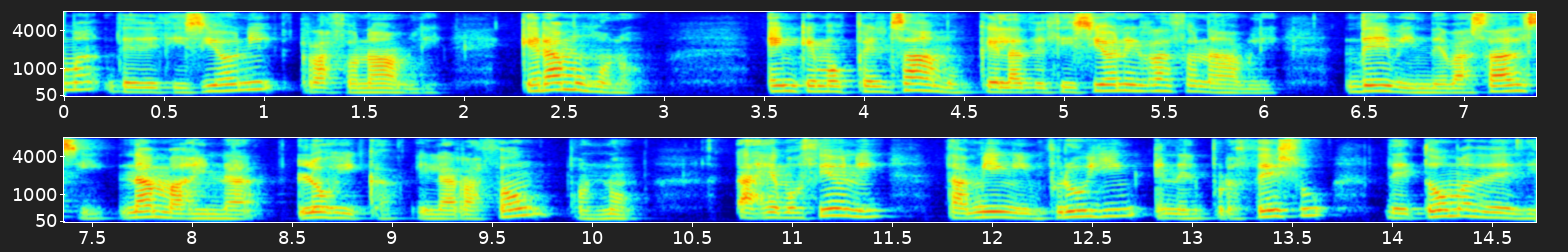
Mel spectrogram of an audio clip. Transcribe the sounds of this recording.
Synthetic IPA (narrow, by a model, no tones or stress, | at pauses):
maðe̞ð̞e̞θisjo̞niraθo̞naβli | ke̞ɾamusonõ | e̞ŋke̞mo̞hpẽ̞nsamuhke̞lazðe̞θisjo̞nisraθo̞naβ̞leh | d̪e̞β̞ind̪e̞βasalsinamaɦina | lo̞xikailaraθõ̞ŋpwe̞ɦno̞ | lase̞mo̞θjo̞nih | t̪amje̞ŋiɱfɾuʝiŋe̞ne̞lpɾo̞θe̞su | ðe̞t̪o̞maðe̞ðe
